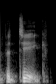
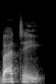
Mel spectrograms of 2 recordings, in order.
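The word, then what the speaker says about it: batik: I and die but you you pronounce said petique I would have said bati no that's the yeah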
